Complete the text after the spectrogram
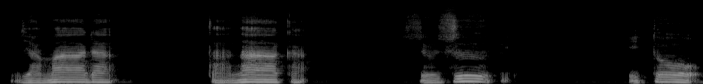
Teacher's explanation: dari awal mulai naik datar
